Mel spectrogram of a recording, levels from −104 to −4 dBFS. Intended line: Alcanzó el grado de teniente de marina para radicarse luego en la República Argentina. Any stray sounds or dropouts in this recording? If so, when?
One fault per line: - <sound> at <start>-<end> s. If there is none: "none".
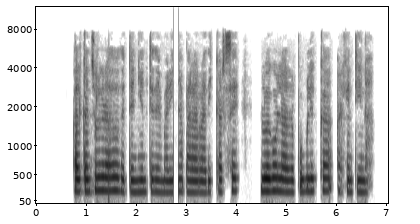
- dropout at 2.7-2.9 s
